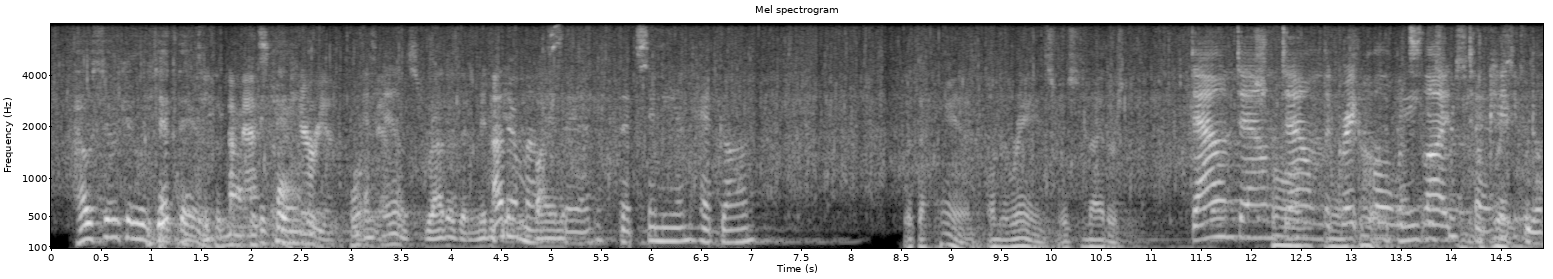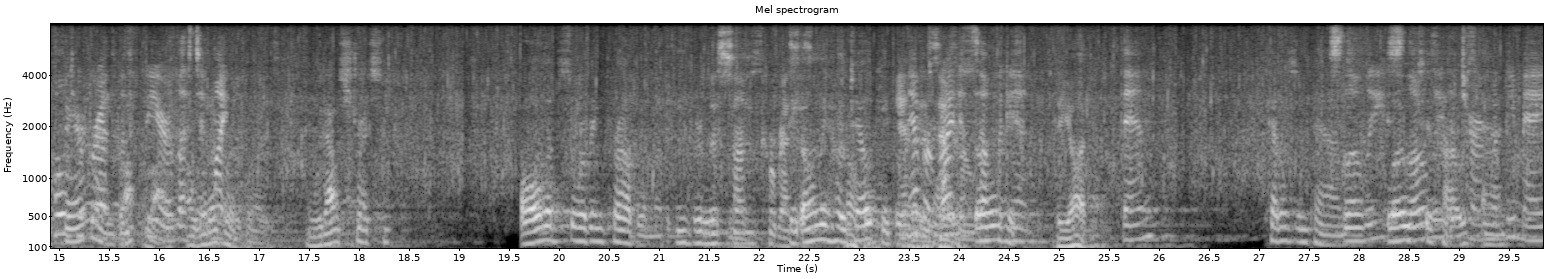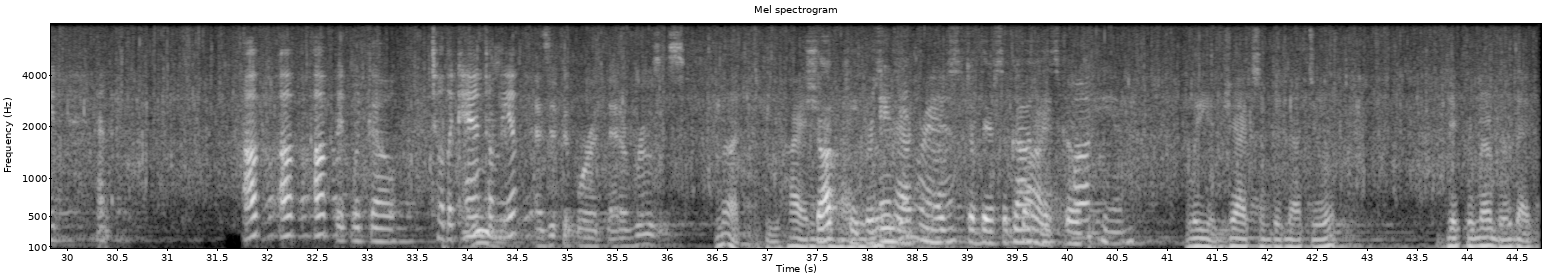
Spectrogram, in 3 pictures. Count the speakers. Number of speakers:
seven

